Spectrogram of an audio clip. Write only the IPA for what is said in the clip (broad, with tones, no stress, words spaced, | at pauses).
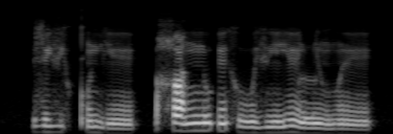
zy˦vʲɯ˦ʔkʷʼɑ̃˦bʲẽː˨ | χɑ˦nːu˦ʔẽ˦ xuː˨ vʲẽ˧jẽ˦˨lːĩ˨ ɡʷẽː˨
